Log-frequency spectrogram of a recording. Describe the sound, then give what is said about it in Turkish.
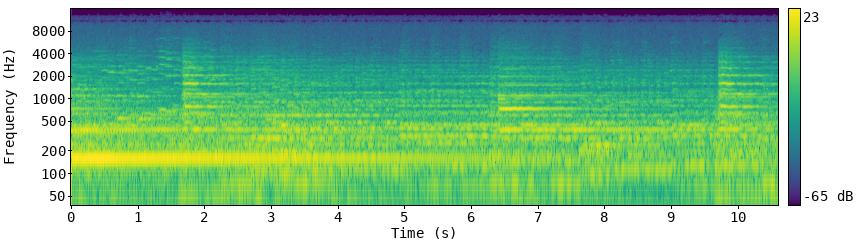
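Old church bells ring in a few slow, resonant strikes, each leaving a long humming decay over a sustained low drone. “Eski çanlar acı acı çaldı.”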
